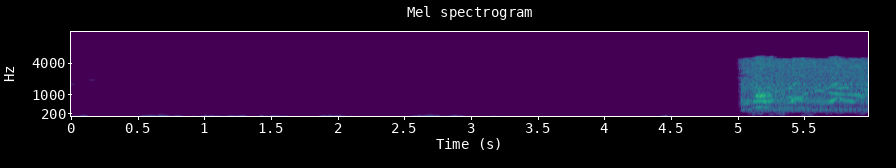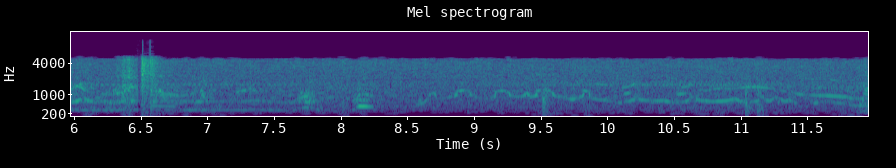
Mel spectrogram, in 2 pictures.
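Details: Near silence with faint low rumbles opens the recording, followed by steady narrow-band talk and background sound. No animal calls can be picked out.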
